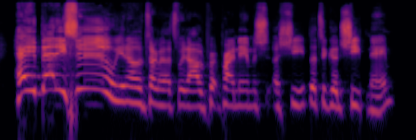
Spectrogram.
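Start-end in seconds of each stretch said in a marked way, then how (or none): 0.2-1.2 high, slow, loud call across distance. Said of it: "when the shepherd goes".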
